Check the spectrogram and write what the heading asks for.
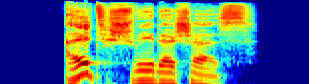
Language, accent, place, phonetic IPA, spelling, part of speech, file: German, Germany, Berlin, [ˈaltˌʃveːdɪʃəs], altschwedisches, adjective, De-altschwedisches.ogg
- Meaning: strong/mixed nominative/accusative neuter singular of altschwedisch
